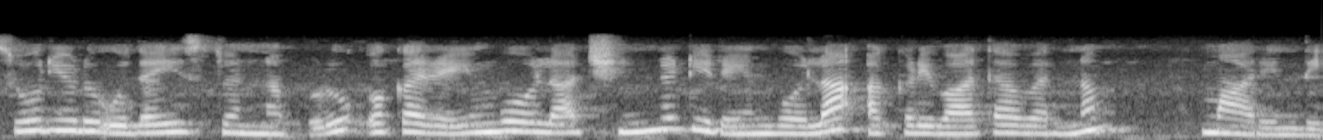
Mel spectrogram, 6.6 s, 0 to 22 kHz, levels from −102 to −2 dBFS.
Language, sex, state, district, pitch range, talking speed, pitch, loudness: Telugu, female, Andhra Pradesh, Guntur, 205-260 Hz, 110 wpm, 230 Hz, -17 LUFS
